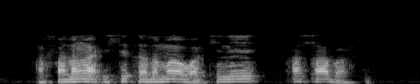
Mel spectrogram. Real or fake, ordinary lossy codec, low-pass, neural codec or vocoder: real; AAC, 16 kbps; 7.2 kHz; none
